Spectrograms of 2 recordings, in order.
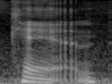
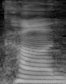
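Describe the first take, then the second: First: The vowel sounds like 'an' in can. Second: The vowel sounds like 'on' in con. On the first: The speaker calls it right. "It's can" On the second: The speaker calls it wrong. "it's not con like a con job"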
